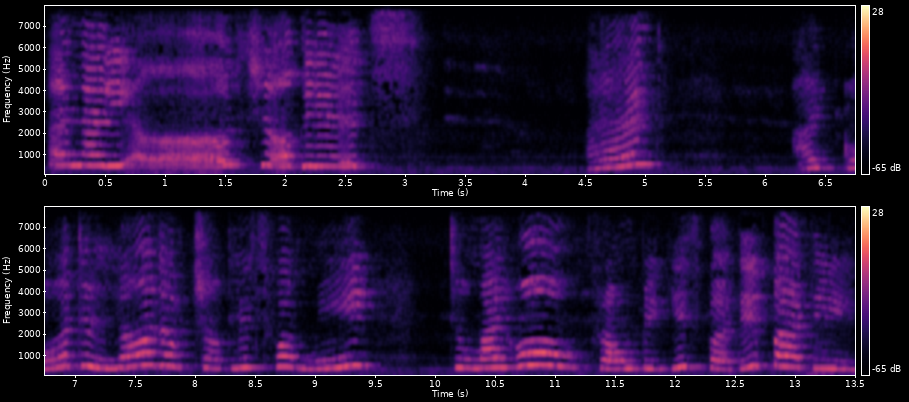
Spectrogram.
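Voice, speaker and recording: In a cartoonish character voice of extremely high pitch, the speaker goes at a very slow pace with long, frequent pauses. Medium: puppet.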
